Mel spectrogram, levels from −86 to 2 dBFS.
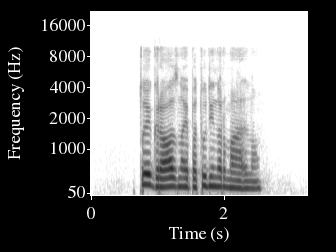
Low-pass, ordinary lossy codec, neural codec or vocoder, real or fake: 9.9 kHz; Opus, 24 kbps; vocoder, 22.05 kHz, 80 mel bands, Vocos; fake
